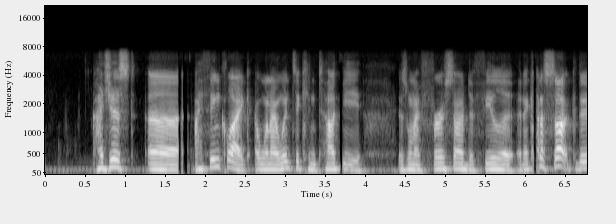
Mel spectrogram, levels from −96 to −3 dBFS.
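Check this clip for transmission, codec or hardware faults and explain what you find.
Three bursts of lost AMR speech frames occur, carried over wideband AMR whose clean, clear sound points to its highest rate, around 23.85 kbit/s.

Lost AMR speech frames, 1.65–1.84 s, after "I just" and before "I think like when"; 3.68–3.79 s, after "when I went to"; 6.09–6.17 s, after "first started to feel". Corrupted frames failed their checksum, so the decoder extrapolated the last good pitch and spectral envelope at falling gain. Each gap gives a brief dip that drops to near silence within two frames, and the voice returns weak or rough for a moment. The first is choppier, with dropouts scattered over 160 ms and the longest lasting 60 ms.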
